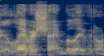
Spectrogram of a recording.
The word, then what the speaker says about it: Labuschagne: So yeah, South African or Afrikaan, they do say Labuschagne, but for Labuschagne, he does prefer Labuschagne, believe it or not.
